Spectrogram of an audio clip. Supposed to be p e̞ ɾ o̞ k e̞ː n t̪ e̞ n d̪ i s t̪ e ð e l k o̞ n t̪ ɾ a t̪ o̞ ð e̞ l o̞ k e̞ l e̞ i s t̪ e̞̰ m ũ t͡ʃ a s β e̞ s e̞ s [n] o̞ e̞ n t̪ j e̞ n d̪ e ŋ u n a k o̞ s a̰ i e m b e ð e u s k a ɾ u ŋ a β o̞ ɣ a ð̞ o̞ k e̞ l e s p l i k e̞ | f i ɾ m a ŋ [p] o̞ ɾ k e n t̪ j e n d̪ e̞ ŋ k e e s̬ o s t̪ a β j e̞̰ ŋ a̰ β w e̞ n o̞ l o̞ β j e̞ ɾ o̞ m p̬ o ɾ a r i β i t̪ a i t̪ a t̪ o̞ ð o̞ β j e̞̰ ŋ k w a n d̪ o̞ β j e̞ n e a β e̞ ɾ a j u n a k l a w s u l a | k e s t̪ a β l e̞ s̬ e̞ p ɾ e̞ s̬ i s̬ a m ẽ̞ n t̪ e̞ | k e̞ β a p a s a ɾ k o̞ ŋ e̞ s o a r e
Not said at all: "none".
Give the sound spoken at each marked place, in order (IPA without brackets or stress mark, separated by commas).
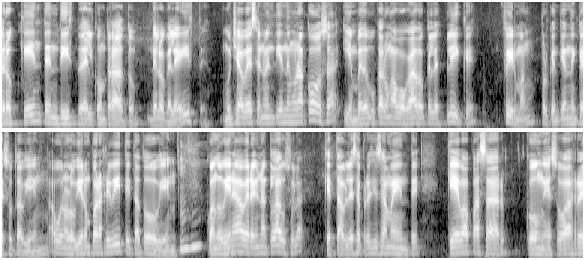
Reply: n, p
